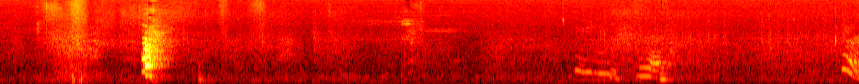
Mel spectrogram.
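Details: Siberian Husky playing a game in which a hand attacks him, a game he loves: one short, sharp bark near the start, then quiet, then a run of whiny, sliding yelps and growly vocal sounds toward the end.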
